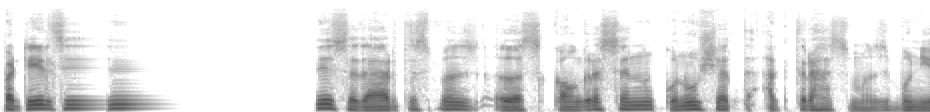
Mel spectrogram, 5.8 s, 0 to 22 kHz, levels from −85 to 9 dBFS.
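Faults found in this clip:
Call audio freeze, 0.43–0.69 s and 0.73–2.00 s: sound stretched into fading buzz, second ending in ~840 ms silence; nothing lost, playback later by 237 ms then 1245 ms. Likely jitter buffer underrun from delayed packets. Spectrogram: smeared flat bands, then blank; waveform: decaying envelope, flatline.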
